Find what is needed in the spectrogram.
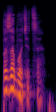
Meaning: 1. to care, to take care, to look after 2. to worry, to be anxious, to trouble 3. passive of позабо́тить (pozabótitʹ)
- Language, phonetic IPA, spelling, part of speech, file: Russian, [pəzɐˈbotʲɪt͡sə], позаботиться, verb, Ru-позаботиться.ogg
